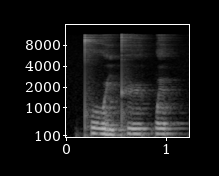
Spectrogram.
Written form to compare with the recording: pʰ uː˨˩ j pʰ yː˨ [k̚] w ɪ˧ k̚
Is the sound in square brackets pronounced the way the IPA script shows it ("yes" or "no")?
yes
